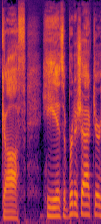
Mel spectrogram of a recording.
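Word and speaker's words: Gough: like alfred alfred is played by uh michael grow it's actually pronounced goth he is a british actor he's been in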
